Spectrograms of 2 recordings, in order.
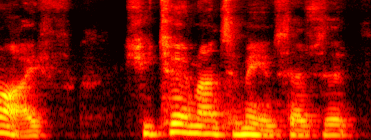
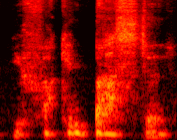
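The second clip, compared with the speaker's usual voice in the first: hushed, whispered venom; aggressive swearing; 13 dB quieter than usual. Shown as a demonstration. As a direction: whisper the insult as a threat. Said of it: "there's a way of saying it".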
